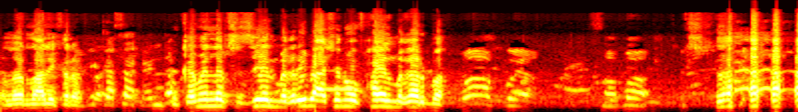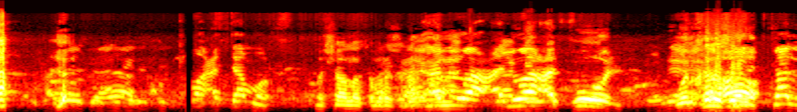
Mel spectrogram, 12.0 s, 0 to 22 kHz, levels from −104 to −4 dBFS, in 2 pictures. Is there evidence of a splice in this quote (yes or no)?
yes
